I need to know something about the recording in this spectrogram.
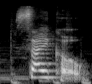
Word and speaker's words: psycho: P is also not pronounced when it comes as a first letter in words followed by consonant, like psycho or psychology or pneumonia.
